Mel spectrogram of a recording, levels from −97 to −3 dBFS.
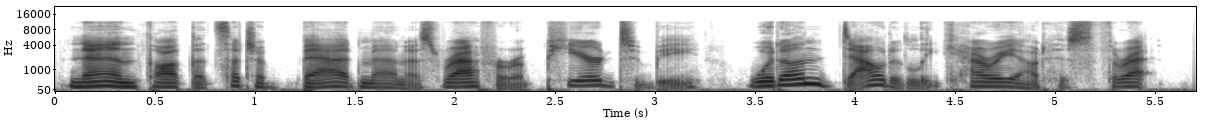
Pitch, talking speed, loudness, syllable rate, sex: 160 Hz, 190 wpm, -22 LUFS, 4.8 syllables/s, female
